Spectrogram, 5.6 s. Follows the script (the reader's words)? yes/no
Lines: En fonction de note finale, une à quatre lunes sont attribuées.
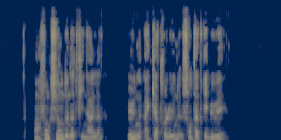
yes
